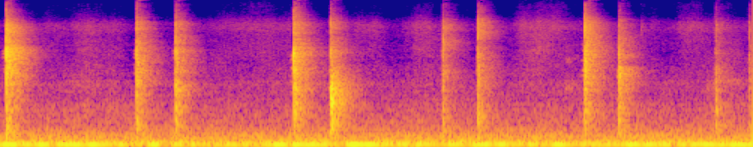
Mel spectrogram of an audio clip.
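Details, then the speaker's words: Paired sharp finger taps over the intercostal spaces during a head-to-toe nurse practitioner exam give a hollow resonant percussion note, reported resonant throughout the lungs and over the diaphragm, a normal finding. "Next I'm going to um percuss over the intercostal spaces."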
